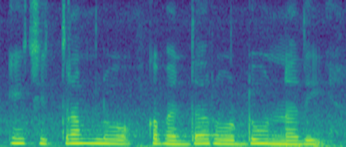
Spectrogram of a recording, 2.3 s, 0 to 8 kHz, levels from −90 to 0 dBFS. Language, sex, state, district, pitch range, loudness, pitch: Telugu, female, Telangana, Hyderabad, 210-235 Hz, -16 LUFS, 225 Hz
